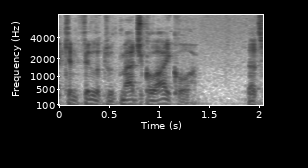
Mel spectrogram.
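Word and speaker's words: Ichor: I can fill it with magical Iicore. That's pronounced IIcore.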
